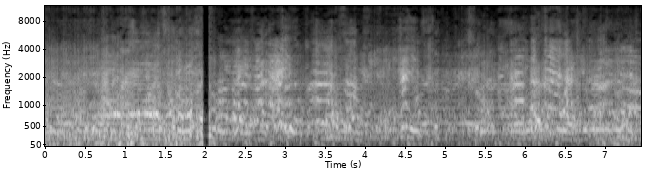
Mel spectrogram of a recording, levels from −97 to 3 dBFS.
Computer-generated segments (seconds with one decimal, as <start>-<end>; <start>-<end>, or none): 0.0-7.5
